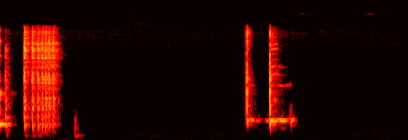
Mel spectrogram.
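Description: Call audio breaking up on a poor connection: a few short, clipped fragments with a metallic ringing tone, early on and again about two and a half seconds in, cut off abruptly into dead silence.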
